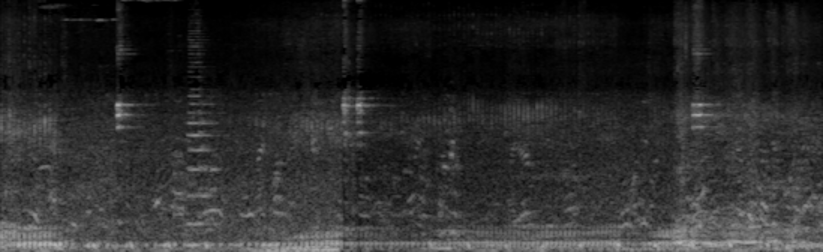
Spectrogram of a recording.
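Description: Busy street ambience: a motorcycle engine running low as the bike rides slowly through the crowd, with passers-by talking. Several short toots come through about one and a half, two and a half, four and a half and nine seconds in.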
